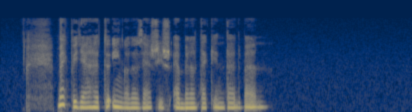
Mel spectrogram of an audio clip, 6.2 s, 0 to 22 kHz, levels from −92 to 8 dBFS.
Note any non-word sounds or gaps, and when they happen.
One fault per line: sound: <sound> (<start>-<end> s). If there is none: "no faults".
no faults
